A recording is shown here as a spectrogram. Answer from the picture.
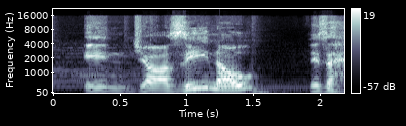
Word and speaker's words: Jairzinho: Just like in Jairzinho, there's a H there. Yes. NHO at the end. The H is silent.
